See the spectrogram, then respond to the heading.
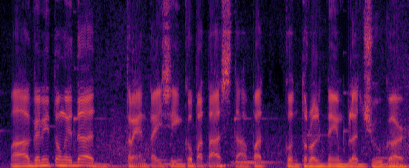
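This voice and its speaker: An actor plays an easygoing Filipino single dad of about thirty-five in a radio romance drama. His low voice is casual and chatty, with halting pauses. Clear background noise sits behind him. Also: natural voice. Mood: joking, relaxed. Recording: noticeable noise and ambience behind voice.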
